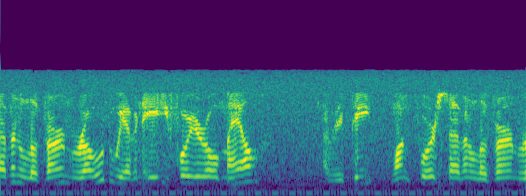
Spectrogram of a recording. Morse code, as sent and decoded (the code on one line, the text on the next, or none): none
